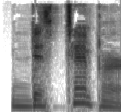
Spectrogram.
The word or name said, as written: distemperedness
